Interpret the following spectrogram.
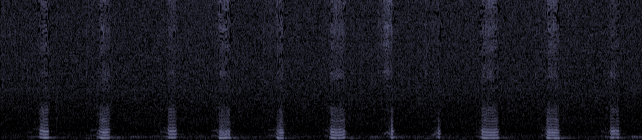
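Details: Sleeping after a long day's work, Mali the orphanage's greeting bunny snores in a steady rhythm of brief nasal snuffles, about one every three-quarters of a second, with nothing else audible indoors.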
